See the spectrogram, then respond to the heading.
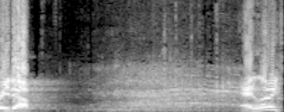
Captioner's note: laughter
